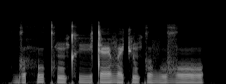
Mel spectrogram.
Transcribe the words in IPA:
ɡ ʊ˨ h u˦ kʰ ũ˨ kʰ iː˨ t ɛ˦ β ɛ˨ t͡ʃ ũ˨ k ʊ˨ β u˨ ɣ oː˦

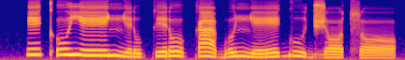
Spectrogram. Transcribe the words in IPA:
e˦ kʼ o˦ j eː˦ ɲ ɪ˨ ɾ u˨ k ɪ˦ ɾ o˦˨ k a˦˨ b ʊ˦ ɲ eː˨˦ ɡ u˦˨ d͡ʒ ɔ˨ t͡s ɔ˨

